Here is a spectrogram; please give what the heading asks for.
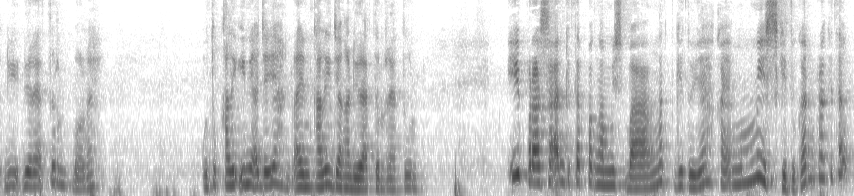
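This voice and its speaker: A middle-aged woman with a Sundanese accent, venting in an indignant, animated monologue as a vlogger. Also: mid-range voice.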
